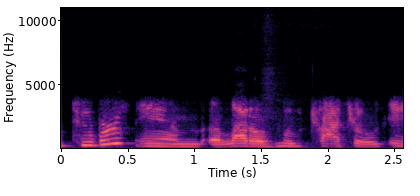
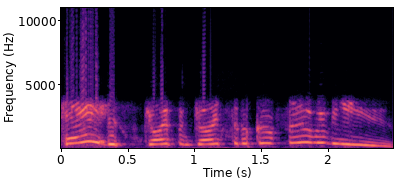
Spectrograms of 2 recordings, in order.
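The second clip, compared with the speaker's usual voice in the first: much higher pitch and louder; 11 semitones higher, 8 dB louder than usual. A caller on the air introducing herself, in a high-pitched voice. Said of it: "You sound like a little bit more high pitched".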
